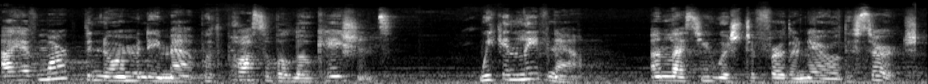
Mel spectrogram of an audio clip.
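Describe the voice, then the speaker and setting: A female artificial intelligence, played by a woman from a sci-fi video game. Her voice sits a little low and stays measured, exact and matter-of-fact. Music is clearly present behind her. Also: expressive, close to an everyday voice. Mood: calm, analytical. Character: calm, precise female ship's artificial intelligence.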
